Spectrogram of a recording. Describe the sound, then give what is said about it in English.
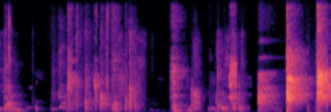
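Scattered, uneven clapping from a group joining in over unmuted microphones at the end of an online First Women Live session, mixed with overlapping cheerful voices, ending in a few loud, sharp bursts of applause. “Yeah, so if you want, everybody want to unmute, we can have a little clap.”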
